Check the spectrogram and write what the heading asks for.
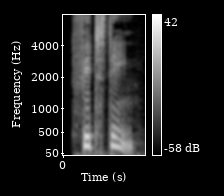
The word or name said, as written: fedtsten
